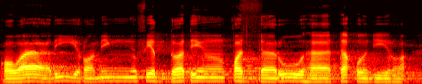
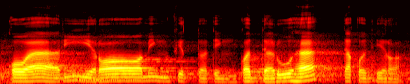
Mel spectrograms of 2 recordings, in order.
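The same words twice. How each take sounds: First: The final vowel of qawarira is kept short. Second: The final vowel of qawarira is drawn out long. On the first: The speaker calls it right. "Huruf mad tersebut tidak dianggap" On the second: The speaker calls it wrong. "enggak boleh kita baca"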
